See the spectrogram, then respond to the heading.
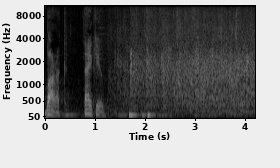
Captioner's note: applause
